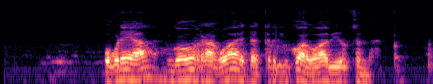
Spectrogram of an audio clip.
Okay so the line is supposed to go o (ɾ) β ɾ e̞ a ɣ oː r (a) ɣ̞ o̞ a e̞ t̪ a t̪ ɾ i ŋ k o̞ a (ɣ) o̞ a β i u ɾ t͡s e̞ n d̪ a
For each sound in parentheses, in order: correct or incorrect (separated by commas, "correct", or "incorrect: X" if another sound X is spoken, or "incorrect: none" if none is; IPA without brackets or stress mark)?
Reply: incorrect: none, correct, correct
